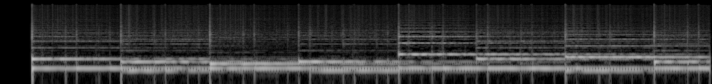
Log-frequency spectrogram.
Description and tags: Citron-Short
Synthetic electronic melody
